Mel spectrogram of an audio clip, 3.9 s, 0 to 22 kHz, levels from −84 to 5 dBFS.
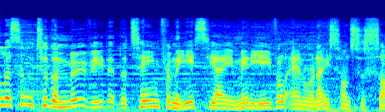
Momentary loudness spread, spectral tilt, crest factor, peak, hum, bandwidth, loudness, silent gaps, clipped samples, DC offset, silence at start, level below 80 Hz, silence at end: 5 LU; -4.5 dB/octave; 16 dB; -6 dBFS; none; 11.5 kHz; -22 LUFS; none; under 0.1%; under 0.1%; 0 s; -46 dBFS; 0 s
